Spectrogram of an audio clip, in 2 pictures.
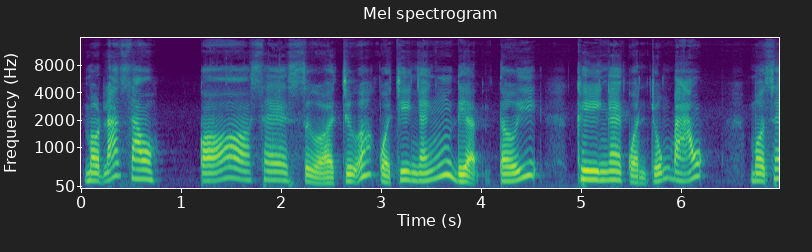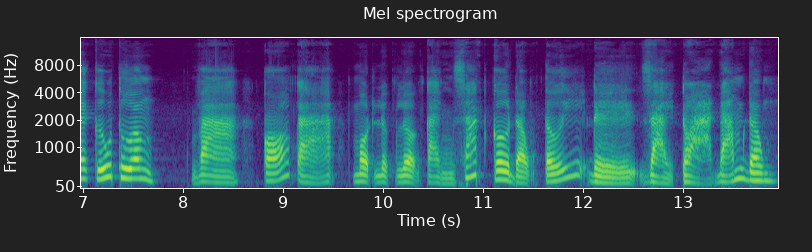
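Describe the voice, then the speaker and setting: A woman reading comic stories aloud with lively, expressive narration. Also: lowish voice, slow pace. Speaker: storyteller.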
